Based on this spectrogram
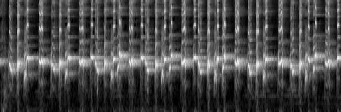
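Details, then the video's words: Yellow-vented bulbul in a long rapid song used to provoke others into singing: an unbroken string of clear, down-slurred whistled notes, about three per second, steady throughout. "trucukan ropel panjang buat PANCINGAN TRUCUKAN agar bunyi"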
